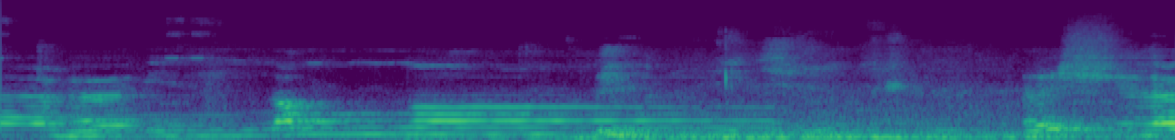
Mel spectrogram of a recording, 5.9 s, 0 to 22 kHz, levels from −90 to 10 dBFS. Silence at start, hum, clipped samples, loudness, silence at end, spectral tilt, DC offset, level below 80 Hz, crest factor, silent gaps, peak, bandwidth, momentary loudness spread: 0 s; none; under 0.1%; -27 LUFS; 0 s; -9 dB/octave; under 0.1%; -50 dBFS; 18 dB; none; -8 dBFS; 8.4 kHz; 9 LU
